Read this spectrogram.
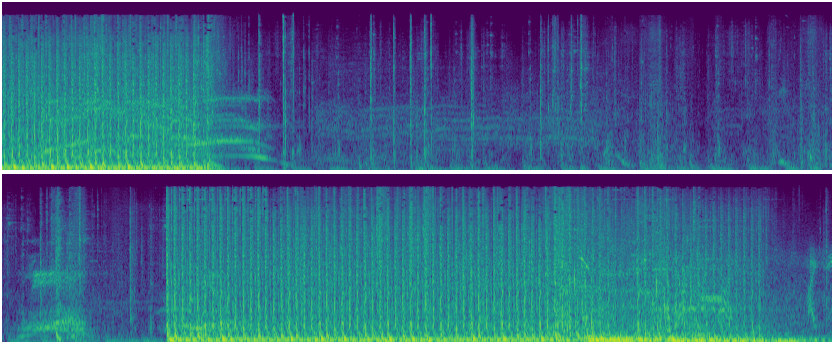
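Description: Rapid gunfire rattles loudly and without pause.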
